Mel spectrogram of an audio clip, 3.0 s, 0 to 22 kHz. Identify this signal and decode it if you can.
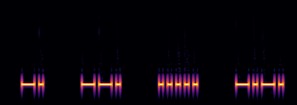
Morse code, heard as a keyed tone, about 28 wpm, spaced as for 16 wpm, 700 Hz. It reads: NG5C
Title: USA Call Signs - 4 Characters - 3x Character Spacing - 28wpm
